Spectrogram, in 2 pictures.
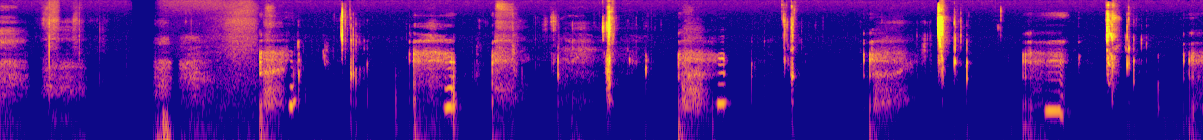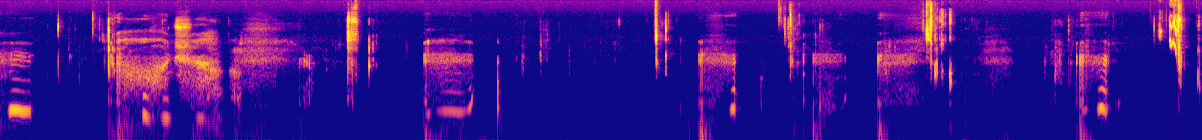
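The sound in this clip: Meatballs being chewed and bitten with wet, squishy mouth sounds, many irregular soft smacks and clicks with occasional breaths, faint throughout.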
